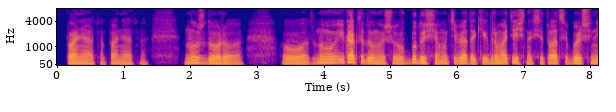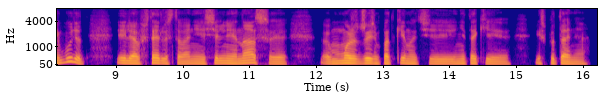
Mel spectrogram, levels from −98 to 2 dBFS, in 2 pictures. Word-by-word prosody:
Понятно, 115 Hz, -3 st, 0 dB
понятно. 110 Hz, -2 st, -6 dB, 0.5 s
Ну 140 Hz, +2 st, +1 dB
здорово. 110 Hz, -6 st, 0 dB, 0.6 s
Вот, 115 Hz, -5 st, 0 dB
ну 150 Hz, +5 st, +1 dB
и 155 Hz, -1 st, 0 dB
как 175 Hz, -2 st, +7 dB
ты 145 Hz, -, -2 dB
думаешь, 125 Hz, -5 st, 0 dB
э, 135 Hz, -, -1 dB
в 115 Hz, -2 st, -1 dB
будущем 130 Hz, -3 st, +1 dB
у 120 Hz, -, -2 dB
тебя 130 Hz, +3 st, +1 dB
таких 120 Hz, -1 st, -2 dB
драматичных 125 Hz, -1 st, 0 dB
ситуаций 130 Hz, 0 st, 0 dB
больше 130 Hz, +1 st, 0 dB
не 135 Hz, -, +2 dB
будет, 155 Hz, -, 0 dB, 0.5 s
или 130 Hz, -2 st, +2 dB
обстоятельства, 120 Hz, -1 st, +1 dB
они 115 Hz, -1 st, -1 dB
сильнее 125 Hz, +1 st, 0 dB
нас, 135 Hz, +2 st, 0 dB
и, -, -, -2 dB
э, 105 Hz, -2 st, -1 dB, 0.5 s
может, 120 Hz, +1 st, +3 dB
жизнь 120 Hz, -2 st, +3 dB
подкинуть 115 Hz, -1 st, -1 dB
и 110 Hz, -1 st, -1 dB
не 115 Hz, +1 st, -1 dB
такие 105 Hz, -4 st, -2 dB, 0.3 s
испытания? 105 Hz, -4 st, -2 dB
120 Hz, 130 wpm, -24 LUFS, 110-130 Hz, 0.6 s, как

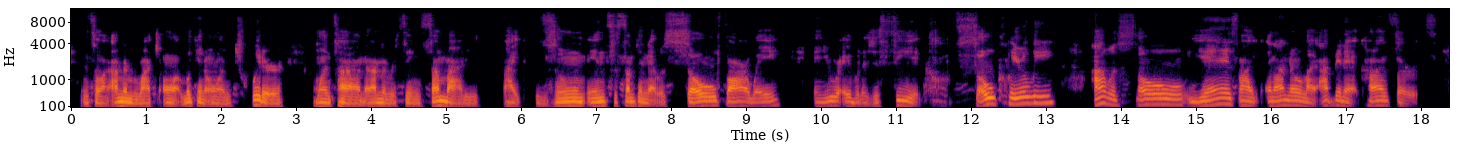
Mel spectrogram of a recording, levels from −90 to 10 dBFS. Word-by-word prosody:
and -, -, -6 dB
so 90 Hz, -, +1 dB
I 90 Hz, +2 st, -1 dB
remember 100 Hz, -4 st, +4 dB
watch 90 Hz, +1 st, 0 dB
on 95 Hz, -1 st, +1 dB
looking 100 Hz, -2 st, +1 dB
on 85 Hz, -1 st, -3 dB, 0.3 s
Twitter 90 Hz, -9 st, +3 dB, 0.4 s
one 95 Hz, -1 st, 0 dB
time 90 Hz, -4 st, +3 dB
and -, -, +2 dB
I -, -, +4 dB
remember 90 Hz, -2 st, 0 dB
seeing 90 Hz, -2 st, -3 dB
somebody, 90 Hz, -6 st, +2 dB, 0.3 s
like, -, -, -3 dB, 0.4 s
zoom 105 Hz, +1 st, +3 dB
into 105 Hz, 0 st, 0 dB
something 105 Hz, -2 st, +1 dB
that -, -, 0 dB
was -, -, -8 dB, 0.2 s
so 115 Hz, +3 st, +5 dB
far 110 Hz, 0 st, +4 dB
away 105 Hz, +5 st, -4 dB, 0.5 s
and 100 Hz, 0 st, -7 dB
you 110 Hz, +3 st, -2 dB
were 115 Hz, -, -1 dB
able 100 Hz, -2 st, -4 dB
to 95 Hz, 0 st, -9 dB
just 95 Hz, +3 st, -12 dB
see 120 Hz, -5 st, -1 dB
it -, -, -13 dB
cl -, -, -16 dB, 0.4 s
so 155 Hz, +3 st, +5 dB
clearly. 175 Hz, +5 st, 0 dB, 0.5 s
I 175 Hz, -, +6 dB
was 135 Hz, -7 st, -4 dB, 0.2 s
so, 145 Hz, +1 st, +1 dB
yes, 130 Hz, +9 st, 0 dB
like, 115 Hz, -3 st, 0 dB
and 110 Hz, 0 st, -1 dB
I 120 Hz, +3 st, +2 dB
know, 125 Hz, -2 st, +1 dB
like, 100 Hz, -3 st, -1 dB
I've -, -, -1 dB
been -, -, -1 dB
at -, -, -1 dB
concerts 110 Hz, -6 st, -4 dB
105 Hz, 160 wpm, -22 LUFS, 95-125 Hz, 0.5 s, I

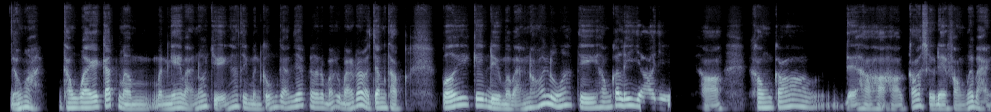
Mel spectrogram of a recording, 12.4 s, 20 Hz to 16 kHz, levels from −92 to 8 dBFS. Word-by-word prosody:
Đúng 110 Hz, +4 st, +1 dB
rồi. 135 Hz, -, +1 dB, 0.4 s
Thông 125 Hz, +1 st, +2 dB
qua 125 Hz, -1 st, +6 dB
cái 140 Hz, +2 st, +5 dB
cách 170 Hz, -1 st, +3 dB
mà, 105 Hz, -, +2 dB
ừm, 100 Hz, 0 st, -2 dB
mình 95 Hz, +1 st, -2 dB
nghe 120 Hz, +4 st, +2 dB
bạn 105 Hz, -5 st, -4 dB
nói 145 Hz, +4 st, -1 dB
chuyện 105 Hz, -, -1 dB
á, 155 Hz, -, -1 dB
thì 125 Hz, -, -1 dB
mình 100 Hz, -2 st, -3 dB
cũng 115 Hz, +8 st, -2 dB
cảm 140 Hz, -1 st, -2 dB
giác 165 Hz, +2 st, +1 dB
rà 140 Hz, -, 0 dB
rà 125 Hz, -, -1 dB
bạn 120 Hz, +4 st, -3 dB
bạn 110 Hz, +2 st, 0 dB
rất 185 Hz, -, +5 dB
là -, -, +2 dB
chân 125 Hz, 0 st, +2 dB
thật 100 Hz, -4 st, -3 dB, 0.5 s
với 175 Hz, +9 st, +5 dB
cái 175 Hz, -2 st, +5 dB
điều 120 Hz, -8 st, +3 dB
mà 100 Hz, -1 st, 0 dB
bạn 95 Hz, +5 st, -4 dB
nói 160 Hz, +11 st, 0 dB
luôn 180 Hz, -8 st, +4 dB
á, 185 Hz, -, -1 dB
thì 125 Hz, -2 st, +2 dB
hổng 135 Hz, +1 st, -3 dB
có 180 Hz, -, +3 dB
lý 175 Hz, +1 st, +4 dB
do 160 Hz, -3 st, +2 dB, 0.2 s
gì 120 Hz, -, -2 dB, 0.4 s
họ 90 Hz, +5 st, -3 dB, 0.3 s
không 130 Hz, 0 st, 0 dB
có 145 Hz, +2 st, -1 dB, 0.4 s
để 95 Hz, -, -1 dB
họ 105 Hz, -2 st, -2 dB
họ 105 Hz, -, -1 dB
họ 90 Hz, 0 st, -4 dB
có 150 Hz, +4 st, 0 dB
sự 100 Hz, -11 st, -2 dB
đề 95 Hz, 0 st, +2 dB
phòng 95 Hz, -1 st, -6 dB
với 140 Hz, -, +1 dB
bạn. 140 Hz, -, -5 dB
125 Hz, 260 wpm, -22 LUFS, 105-150 Hz, 0.5 s, qua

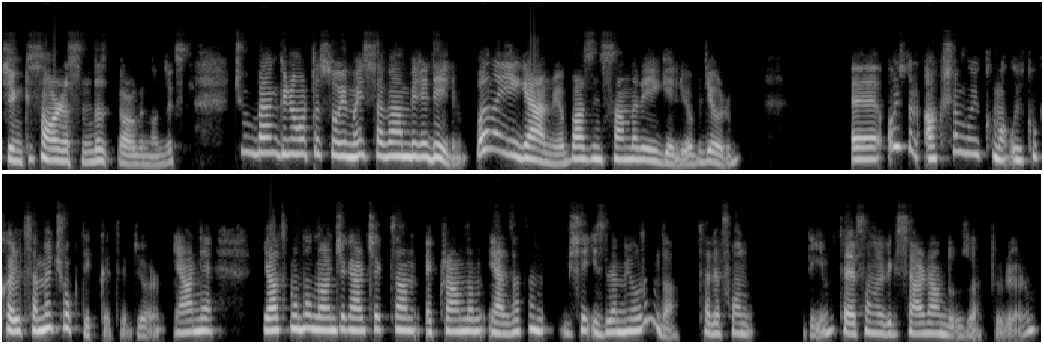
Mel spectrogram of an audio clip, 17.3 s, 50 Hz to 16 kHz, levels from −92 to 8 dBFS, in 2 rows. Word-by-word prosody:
çünkü 220 Hz, +1 st, 0 dB
sonrasında 200 Hz, -4 st, +1 dB
yorgun 145 Hz, -3 st, -4 dB
olacaksın. 155 Hz, -, -12 dB, 0.3 s
Çünkü 345 Hz, -2 st, -7 dB
ben 340 Hz, -2 st, +1 dB
gün 315 Hz, -, +1 dB
ortası 315 Hz, -1 st, -2 dB
uyumayı 275 Hz, +1 st, +4 dB
seven 275 Hz, -1 st, +4 dB
biri 265 Hz, -2 st, +4 dB
değilim. 245 Hz, -1 st, +1 dB
Bana 400 Hz, 0 st, +2 dB
iyi 295 Hz, -7 st, 0 dB
gelmiyor. 185 Hz, -10 st, +2 dB
Bazı 230 Hz, 0 st, +3 dB
insanlara 220 Hz, -1 st, +1 dB
iyi 195 Hz, -2 st, -1 dB
geliyor, 155 Hz, -1 st, -4 dB
biliyorum. 180 Hz, -1 st, -4 dB, 0.9 s
Eee, 220 Hz, 0 st, +2 dB
o 485 Hz, -, -1 dB
yüzden 455 Hz, -, -1 dB
akşam 285 Hz, +10 st, -1 dB
uykuma, 285 Hz, -8 st, -1 dB
uyku 215 Hz, +5 st, -3 dB
kaliteme 235 Hz, +2 st, +4 dB
çok 275 Hz, 0 st, -4 dB
dikkat 155 Hz, 0 st, -12 dB
ediyorum. 195 Hz, +11 st, -11 dB
Yani 220 Hz, +3 st, +1 dB, 0.4 s
yatmadan 255 Hz, +2 st, +4 dB
önce 240 Hz, +1 st, +4 dB
gerçekten 245 Hz, 0 st, 0 dB
ekrandan, 225 Hz, +2 st, 0 dB
yani 190 Hz, -3 st, -1 dB
zaten 225 Hz, +2 st, +1 dB
bir 195 Hz, -3 st, -11 dB
şey 240 Hz, +5 st, -3 dB
izlemiyorum 210 Hz, -, 0 dB
da, -, -, -9 dB, 0.2 s
telefon 185 Hz, 0 st, -6 dB, 0.4 s
diyeyim, 210 Hz, +7 st, -6 dB
telefon 195 Hz, -3 st, -2 dB
ve 185 Hz, -1 st, -4 dB
bilgisayardan 185 Hz, -1 st, -3 dB
da -, -, -7 dB
uzak 145 Hz, -, -13 dB
duruyorum. 235 Hz, +4 st, -9 dB
230 Hz, 170 wpm, -22 LUFS, 195-260 Hz, 0.9 s, uyumayı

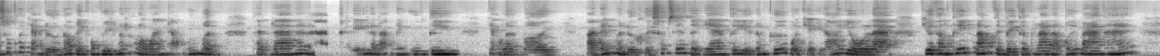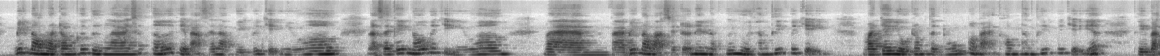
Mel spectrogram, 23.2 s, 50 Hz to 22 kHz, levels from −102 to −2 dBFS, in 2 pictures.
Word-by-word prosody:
suốt 210 Hz, -, -2 dB
cái 335 Hz, -, -8 dB
chặng 225 Hz, -, -6 dB
đường 170 Hz, -3 st, -4 dB
đó 230 Hz, +5 st, 0 dB
vì 215 Hz, -1 st, +2 dB
công 205 Hz, 0 st, 0 dB
việc 215 Hz, -1 st, +5 dB
nó 240 Hz, -, +4 dB
rất 260 Hz, -, -12 dB
là 230 Hz, -, +1 dB
quan 190 Hz, 0 st, -2 dB
trọng 230 Hz, -, -10 dB
với 225 Hz, +1 st, +1 dB
mình. 220 Hz, -5 st, +3 dB, 0.4 s
Thành 185 Hz, -1 st, -7 dB
ra 195 Hz, 0 st, 0 dB
nó 245 Hz, -, +4 dB
là 240 Hz, -3 st, 0 dB, 0.4 s
mình -, -, -10 dB
nghĩ 235 Hz, -, 0 dB
là 230 Hz, -, +2 dB
bạn -, -, -6 dB
nên 200 Hz, 0 st, -3 dB
ưu 210 Hz, 0 st, -3 dB
tiên, 220 Hz, -1 st, +10 dB, 0.3 s
nhận 255 Hz, 0 st, -10 dB
lời 185 Hz, -1 st, -3 dB
mời 170 Hz, -1 st, -6 dB, 0.3 s
và 165 Hz, 0 st, -2 dB
nếu 245 Hz, +5 st, +3 dB
mà 255 Hz, -, +3 dB
được 170 Hz, -6 st, -2 dB
thì 165 Hz, -, -7 dB
sắp 225 Hz, +12 st, -4 dB
xếp 285 Hz, -, -2 dB
thời 195 Hz, -, -1 dB
gian 195 Hz, +1 st, 0 dB
tới 235 Hz, +1 st, +1 dB
dự 225 Hz, -1 st, -1 dB
đám 220 Hz, +2 st, +1 dB
cưới 255 Hz, +3 st, +1 dB
của 260 Hz, -, -2 dB
chị -, -, -9 dB
đó -, -, -10 dB
dù 210 Hz, -7 st, +4 dB
là 180 Hz, -2 st, +2 dB, 0.3 s
chưa 245 Hz, 0 st, +5 dB
thân 235 Hz, -2 st, +5 dB
thiết 295 Hz, +3 st, -1 dB
lắm 245 Hz, -1 st, +3 dB
tại 235 Hz, -, +2 dB
vì 185 Hz, 0 st, 0 dB
thực 195 Hz, +1 st, -4 dB
ra 210 Hz, 0 st, -3 dB
là 200 Hz, -3 st, -1 dB
mới 225 Hz, +3 st, +1 dB
3 215 Hz, -2 st, +2 dB
tháng, 220 Hz, +6 st, +4 dB, 0.4 s
biết 295 Hz, +1 st, -2 dB
đâu 235 Hz, -4 st, +7 dB
là 200 Hz, -, +6 dB
trong 200 Hz, 0 st, +2 dB
cái 275 Hz, -, -1 dB
tương 220 Hz, -2 st, +3 dB
lai 205 Hz, 0 st, +3 dB
sắp 260 Hz, -, -8 dB
tới 230 Hz, +5 st, +2 dB
thì 200 Hz, -, 0 dB
bạn -, -, -4 dB
sẽ 185 Hz, -, -8 dB
làm 190 Hz, -1 st, -1 dB
việc 170 Hz, -1 st, -12 dB
với 220 Hz, +1 st, -5 dB
chị -, -, -9 dB
nhiều 185 Hz, 0 st, -11 dB
hơn, 215 Hz, +2 st, +5 dB, 0.3 s
bạn -, -, -4 dB
sẽ 200 Hz, 0 st, 0 dB
kết 270 Hz, +2 st, 0 dB
nối 270 Hz, +1 st, +2 dB
với 310 Hz, +1 st, -7 dB
chị 310 Hz, -, -9 dB
nhiều 180 Hz, +2 st, -10 dB
hơn 210 Hz, +2 st, -1 dB, 0.3 s
và 170 Hz, -2 st, 0 dB, 0.3 s
và 170 Hz, -1 st, -2 dB
biết 260 Hz, -, 0 dB
đâu 230 Hz, -3 st, +2 dB
bạn 215 Hz, -, -1 dB
sẽ 170 Hz, -, -10 dB
trở -, -, -6 dB
nên 225 Hz, +1 st, +6 dB
là 205 Hz, -, +2 dB
một 190 Hz, -, -22 dB
cái 235 Hz, -, 0 dB
người 225 Hz, -5 st, +5 dB
thân 200 Hz, 0 st, -3 dB
thiết 265 Hz, +5 st, -3 dB
với 275 Hz, 0 st, -5 dB
chị. 220 Hz, +2 st, -8 dB, 0.3 s
Và 190 Hz, 0 st, +2 dB
cho 225 Hz, -, +5 dB
dù 215 Hz, -3 st, +6 dB
trong 210 Hz, +1 st, -2 dB
tình 185 Hz, -2 st, -7 dB
huống 205 Hz, +4 st, -4 dB
mà 245 Hz, -, 0 dB
bạn 230 Hz, -, -5 dB
không 210 Hz, -1 st, -1 dB
thân 210 Hz, -1 st, -2 dB
thiết 260 Hz, +6 st, -5 dB
với 280 Hz, -, -10 dB
chị -, -, -8 dB
á 235 Hz, +2 st, +2 dB, 0.4 s
thì 185 Hz, 0 st, -1 dB
bạn 190 Hz, -, 0 dB
215 Hz, 305 wpm, -25 LUFS, 195-235 Hz, 0.4 s, tiên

